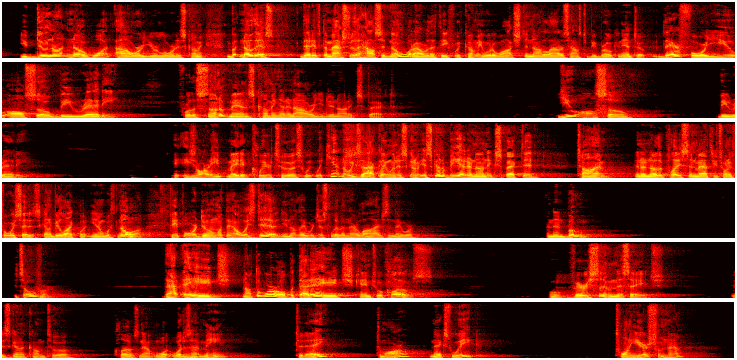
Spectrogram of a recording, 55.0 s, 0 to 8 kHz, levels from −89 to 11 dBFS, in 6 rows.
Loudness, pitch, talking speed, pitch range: -19 LUFS, 130 Hz, 180 wpm, 115-155 Hz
